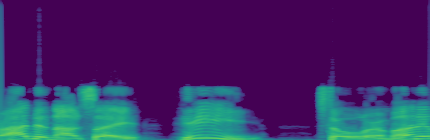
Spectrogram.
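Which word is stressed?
he. The stress is on the word he.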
